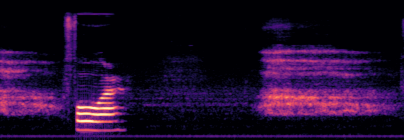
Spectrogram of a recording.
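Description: Slow, deliberate breaths during a prenatal yoga stretch, with a soft exhale, a short voiced count, then a long, steady breathy exhale close to the microphone.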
